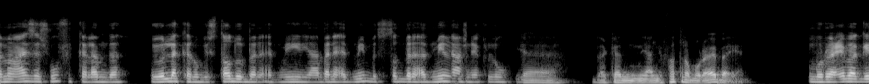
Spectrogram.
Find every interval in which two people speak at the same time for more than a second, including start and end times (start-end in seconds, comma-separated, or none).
none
